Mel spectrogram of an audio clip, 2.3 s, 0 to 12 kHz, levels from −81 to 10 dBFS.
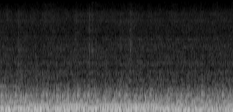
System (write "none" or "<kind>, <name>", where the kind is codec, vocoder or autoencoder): autoencoder, DAC-VAE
